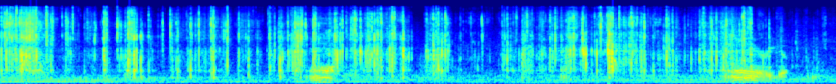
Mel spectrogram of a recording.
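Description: Wrapper of a Fleer Showcase hockey card pack crinkling and tearing as it is opened by hand, with a rapid, uneven run of crackles throughout.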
